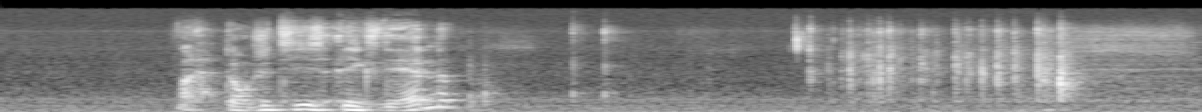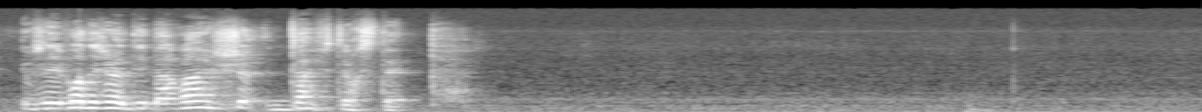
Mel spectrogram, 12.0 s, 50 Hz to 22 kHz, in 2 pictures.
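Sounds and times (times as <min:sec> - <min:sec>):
computer keyboard typing: 0:02.8 - 0:03.1, 0:04.0 - 0:05.4.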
